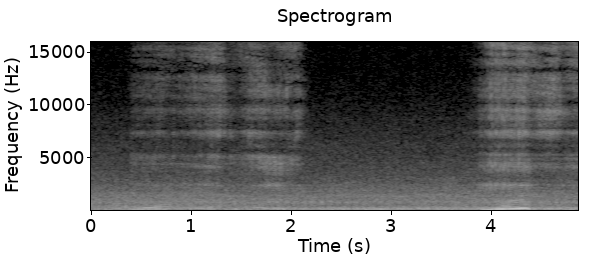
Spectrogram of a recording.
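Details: Snoring during sleep: low rattling snores with a short snort near the end, over steady room hiss.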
